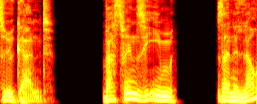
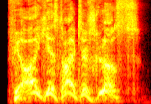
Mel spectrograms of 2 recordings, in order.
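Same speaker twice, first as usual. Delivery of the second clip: roaring innkeeper. A narrator's reading. Innkeeper throwing students out of the tavern, bellowing. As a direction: bellow it high like a fed-up landlord. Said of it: "brüllte der Wirt".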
